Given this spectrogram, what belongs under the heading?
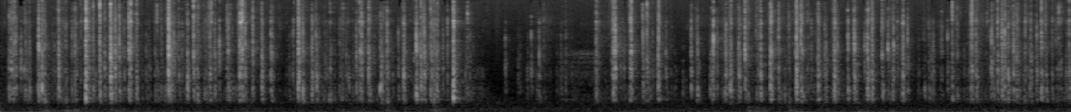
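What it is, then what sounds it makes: Plastic round-key keyboard being typed on. Both hands' fingertips type continuously on a cream and pink plastic retro keyboard with round keycaps. The result is a dense stream of light, quick clacks with a brief quieter pause around the middle.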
